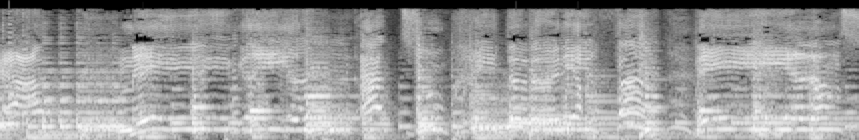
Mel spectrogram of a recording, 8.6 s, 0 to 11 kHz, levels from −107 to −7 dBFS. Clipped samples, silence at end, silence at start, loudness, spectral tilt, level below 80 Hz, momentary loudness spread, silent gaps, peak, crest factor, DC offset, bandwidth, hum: under 0.1%; 0 s; 0 s; -13 LUFS; -4 dB/octave; -32 dBFS; 4 LU; none; 0 dBFS; 12 dB; under 0.1%; 9.2 kHz; none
